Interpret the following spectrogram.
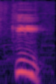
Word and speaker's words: quay: It's not quay or quay, it's key.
